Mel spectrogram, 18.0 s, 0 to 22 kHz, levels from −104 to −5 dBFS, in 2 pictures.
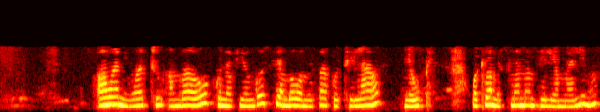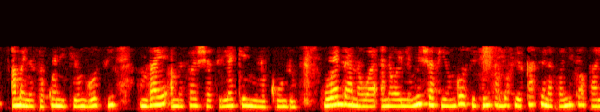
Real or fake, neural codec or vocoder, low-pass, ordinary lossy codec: real; none; 7.2 kHz; AAC, 16 kbps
